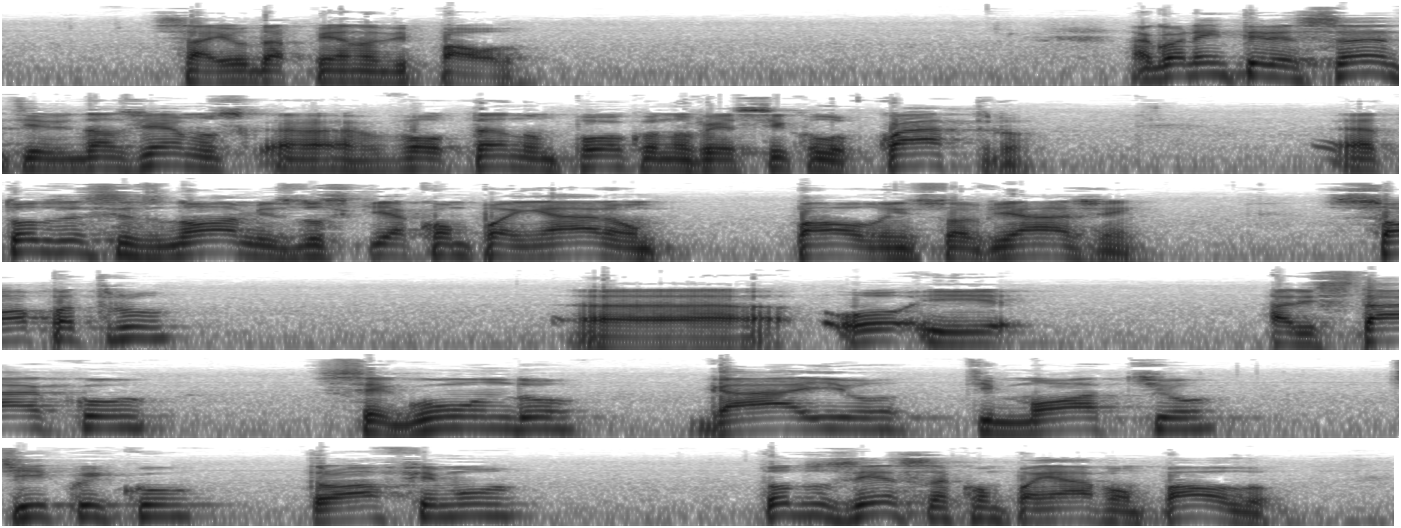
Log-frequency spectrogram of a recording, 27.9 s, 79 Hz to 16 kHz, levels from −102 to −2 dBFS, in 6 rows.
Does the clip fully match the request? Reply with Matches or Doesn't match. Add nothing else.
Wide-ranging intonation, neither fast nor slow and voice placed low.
Doesn't match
